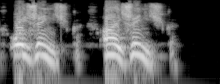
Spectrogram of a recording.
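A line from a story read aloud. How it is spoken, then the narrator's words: Joyful shout. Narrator (Russian): радостно выкрикнула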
